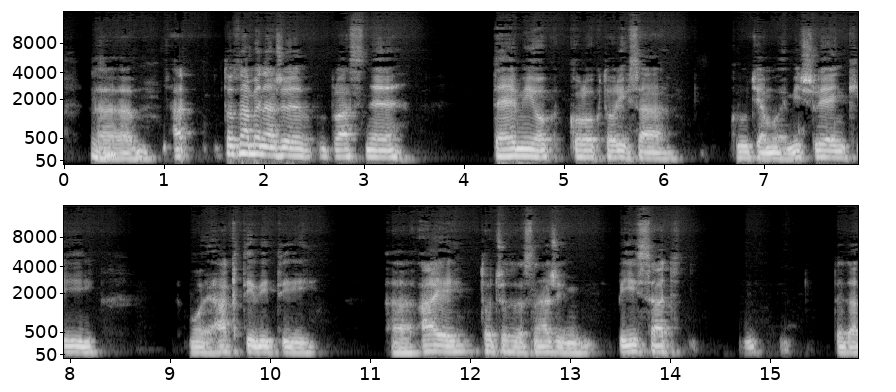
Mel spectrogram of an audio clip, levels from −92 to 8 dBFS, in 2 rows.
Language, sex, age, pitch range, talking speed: Slovak, male, 50-69, 100-120 Hz, 85 wpm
